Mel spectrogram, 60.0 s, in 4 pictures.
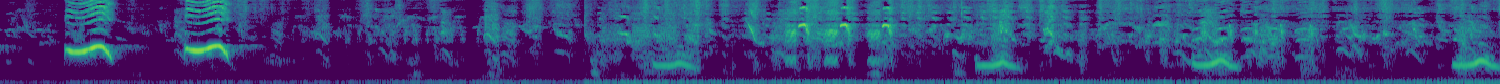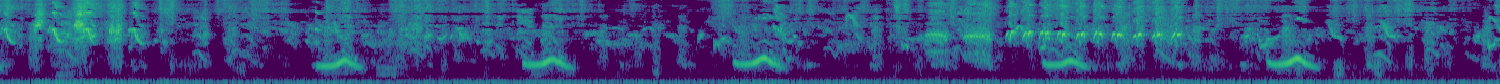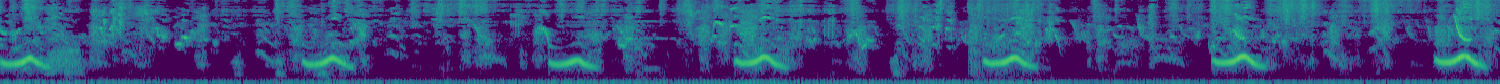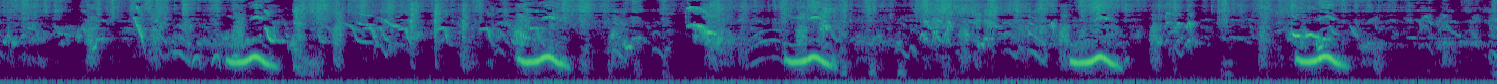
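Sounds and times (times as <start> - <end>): high bird chirps: 0.0 - 59.9.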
